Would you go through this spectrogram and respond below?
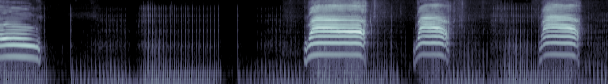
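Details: Newborn kitten crying for mother and owner: a short high meow, a quiet pause of about three seconds, then three more clear meows spaced roughly a second apart.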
